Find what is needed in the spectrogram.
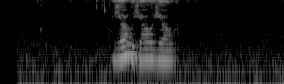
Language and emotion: Russian, sad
